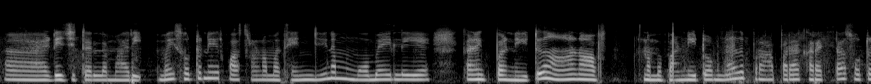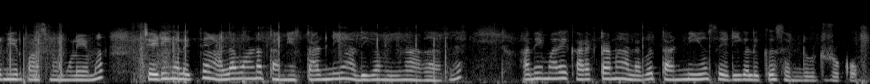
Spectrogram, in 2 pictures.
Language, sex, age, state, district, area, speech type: Tamil, female, 18-30, Tamil Nadu, Nagapattinam, rural, spontaneous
